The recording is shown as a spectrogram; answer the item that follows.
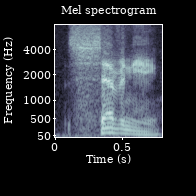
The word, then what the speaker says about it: Sevigny: Sevigny. Sevigny.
